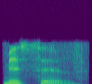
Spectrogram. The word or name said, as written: missive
